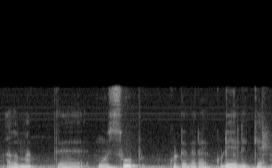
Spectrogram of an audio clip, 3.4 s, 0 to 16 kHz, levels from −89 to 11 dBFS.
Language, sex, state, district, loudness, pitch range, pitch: Kannada, male, Karnataka, Dharwad, -17 LUFS, 100-115 Hz, 105 Hz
